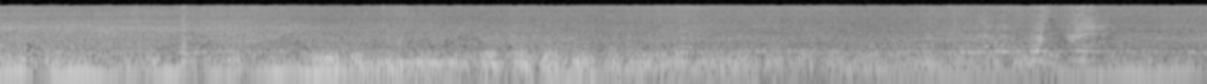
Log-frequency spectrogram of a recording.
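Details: Loud droning buzz of bees, strongest and most tonal in the opening seconds, then settling into a rougher, wavering hum, with a brief rasping burst near the ten-second mark.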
